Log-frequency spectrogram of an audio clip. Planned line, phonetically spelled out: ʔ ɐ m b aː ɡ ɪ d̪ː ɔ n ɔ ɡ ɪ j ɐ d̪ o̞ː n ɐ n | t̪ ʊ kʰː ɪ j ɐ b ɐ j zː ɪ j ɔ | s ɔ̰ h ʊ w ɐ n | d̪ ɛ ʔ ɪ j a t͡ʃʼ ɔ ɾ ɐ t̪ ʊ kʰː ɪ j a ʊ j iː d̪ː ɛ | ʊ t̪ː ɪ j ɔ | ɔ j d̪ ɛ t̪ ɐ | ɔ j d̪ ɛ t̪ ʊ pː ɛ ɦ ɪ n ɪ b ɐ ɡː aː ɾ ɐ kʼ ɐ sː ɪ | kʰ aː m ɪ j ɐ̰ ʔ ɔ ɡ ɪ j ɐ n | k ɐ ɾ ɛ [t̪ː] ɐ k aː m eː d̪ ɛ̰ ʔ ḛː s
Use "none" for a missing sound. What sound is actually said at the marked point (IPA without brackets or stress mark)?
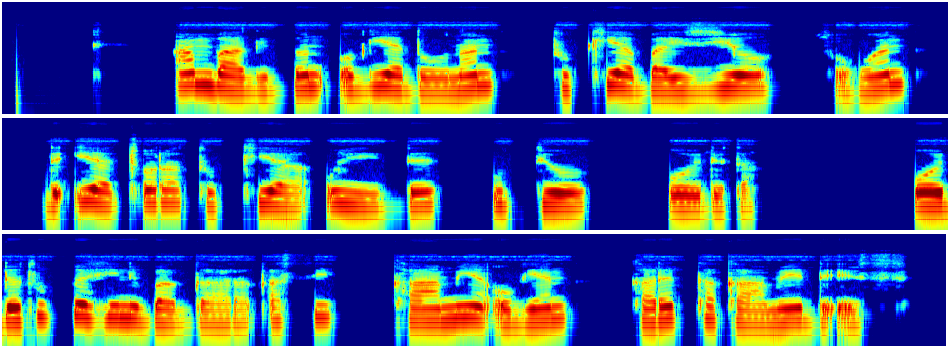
t̪ː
